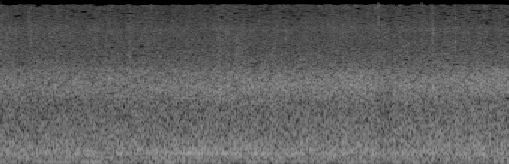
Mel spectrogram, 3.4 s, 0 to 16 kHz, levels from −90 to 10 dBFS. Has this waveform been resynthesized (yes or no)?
no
